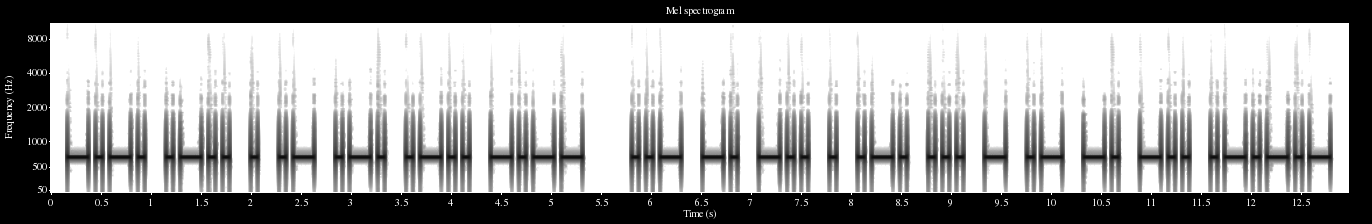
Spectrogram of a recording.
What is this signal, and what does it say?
Morse code, heard as a keyed tone, about 17 wpm, 700 Hz. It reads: CLEARLY UNDERSTAND.
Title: Sentences from Top 1300 Words 17wpm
